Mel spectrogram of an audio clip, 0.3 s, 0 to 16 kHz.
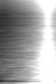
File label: tight acoustic snare sound c sharp key; Duration 0:01; Mono; snare drum samples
